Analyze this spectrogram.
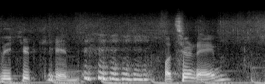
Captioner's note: laugh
